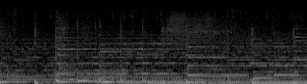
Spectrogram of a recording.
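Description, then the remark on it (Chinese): Cold autumn rain, a light drizzle after a night-long storm, patters in a steady, even hiss throughout, mixed with soft sustained musical tones that shift pitch a few times. There are no voices. “在回荡在寂静房间里的雨声和窗外射进来的微光里，我从浅睡中醒来”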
